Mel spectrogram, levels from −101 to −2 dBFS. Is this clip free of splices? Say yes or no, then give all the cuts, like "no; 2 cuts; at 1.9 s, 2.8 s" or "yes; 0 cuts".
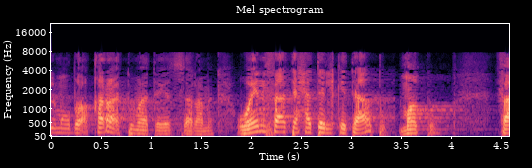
no; 1 cut; at 3.4 s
